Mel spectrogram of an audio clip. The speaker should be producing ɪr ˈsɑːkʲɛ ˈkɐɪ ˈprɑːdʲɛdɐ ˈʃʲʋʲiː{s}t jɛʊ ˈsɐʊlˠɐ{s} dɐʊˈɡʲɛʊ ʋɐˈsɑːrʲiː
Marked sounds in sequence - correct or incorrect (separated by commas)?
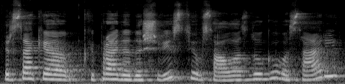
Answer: correct, correct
